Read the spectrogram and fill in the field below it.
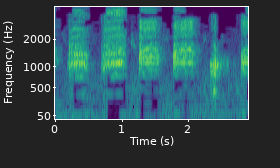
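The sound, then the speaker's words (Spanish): Crows caw repeatedly in a steady series of about six harsh, loud calls, one after another with short gaps, with no talking, by the brook of Kerith as the sun sets behind the mountains. “En el momento en que el sol empezó a desaparecer detrás de las montañas, Elías escuchó el graznido de unos cuervos.”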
